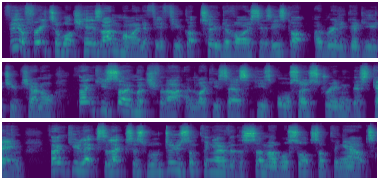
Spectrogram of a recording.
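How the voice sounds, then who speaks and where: A man's voice: fairly high pitch, fairly quick, hardly any pauses. A man, hosting a casual football watch-along stream, chatting and reading viewer comments aloud. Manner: chatty, reads viewer comments aloud, thanks donors warmly. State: out of breath. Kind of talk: casual live-stream chat.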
